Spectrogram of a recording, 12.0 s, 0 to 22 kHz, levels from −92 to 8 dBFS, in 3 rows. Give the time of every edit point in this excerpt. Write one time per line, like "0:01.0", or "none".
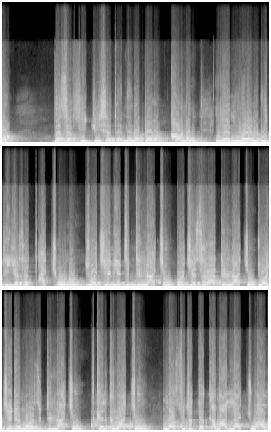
0:02.5
0:05.3
0:06.6
0:07.9
0:09.4
0:10.4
